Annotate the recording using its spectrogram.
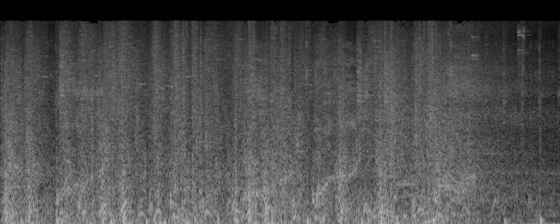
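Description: Fast game combat effects clash and crackle.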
